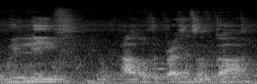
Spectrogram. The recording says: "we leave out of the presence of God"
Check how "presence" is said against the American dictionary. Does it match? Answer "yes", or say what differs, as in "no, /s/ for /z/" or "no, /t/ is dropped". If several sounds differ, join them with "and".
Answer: yes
